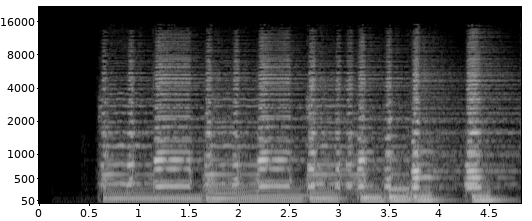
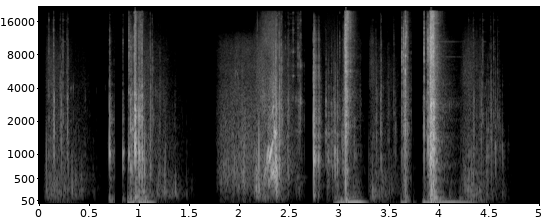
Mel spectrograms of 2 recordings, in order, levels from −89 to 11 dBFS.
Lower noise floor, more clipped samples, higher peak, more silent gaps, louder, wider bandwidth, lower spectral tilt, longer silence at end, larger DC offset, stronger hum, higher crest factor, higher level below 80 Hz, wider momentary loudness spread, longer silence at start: about the same, -51 dBFS vs -52 dBFS; neither; about the same, -2 dBFS vs 0 dBFS; second, none vs 1.62-1.77 s; second, -22 LUFS vs -19 LUFS; second, 15.5 kHz vs over 20 kHz; first, -4 dB/octave vs 0.5 dB/octave; second, 0 s vs 1 s; neither; neither; about the same, 20 dB vs 24 dB; first, -32 dBFS vs -56 dBFS; second, 9 LU vs 27 LU; second, 0.6 s vs 0.9 s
